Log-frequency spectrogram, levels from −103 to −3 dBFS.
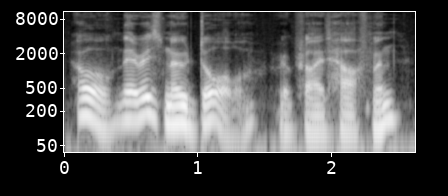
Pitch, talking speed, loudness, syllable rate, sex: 115 Hz, 160 wpm, -15 LUFS, 4.5 syllables/s, male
